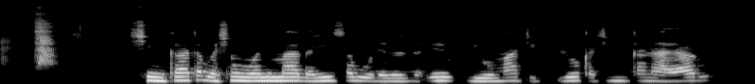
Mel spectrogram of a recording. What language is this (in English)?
Hausa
